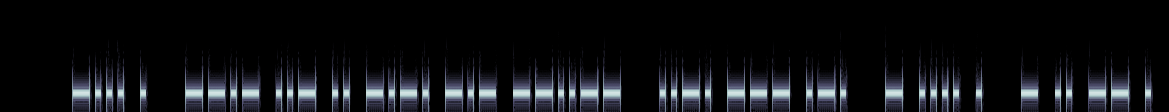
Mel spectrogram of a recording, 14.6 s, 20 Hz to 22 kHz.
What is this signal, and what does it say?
Morse code, heard as a keyed tone, about 17 wpm, 700 Hz. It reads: BE QUICK, FOR THE TIME
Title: Sentences from Top 500 Words 17wpm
